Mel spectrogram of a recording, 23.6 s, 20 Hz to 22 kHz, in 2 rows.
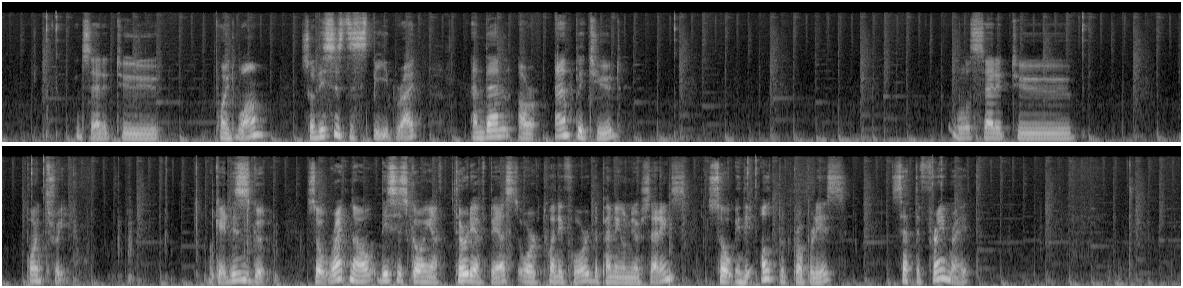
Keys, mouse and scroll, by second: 0.4 click, 6.6 click, 12.0 click, 12.9-13.6 scroll up 2, 13.8 shift+middle click, 18.7 click, 18.7 space, 19.2 click, 21.0 click.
